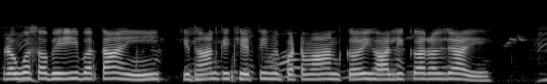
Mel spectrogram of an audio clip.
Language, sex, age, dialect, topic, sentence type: Bhojpuri, female, 25-30, Western, agriculture, question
